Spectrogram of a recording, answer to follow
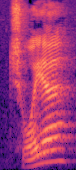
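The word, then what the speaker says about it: cholla: down some oddball things like Choya I think is how I was told to pronounce this it's from a cactus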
